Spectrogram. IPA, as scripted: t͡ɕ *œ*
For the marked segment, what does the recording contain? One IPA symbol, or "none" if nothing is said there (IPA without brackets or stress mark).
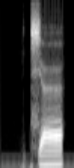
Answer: æ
